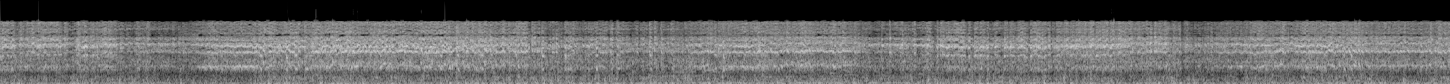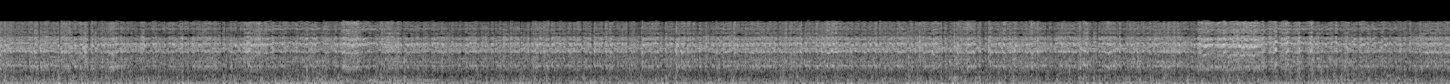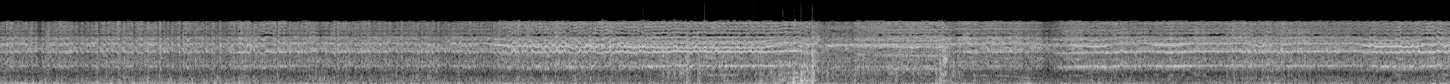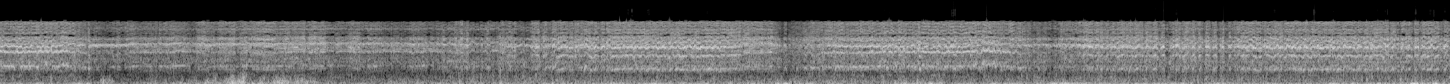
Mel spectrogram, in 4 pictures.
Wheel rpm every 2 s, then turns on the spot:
220, 210, 220, 230, 220, 220, 230, 240, 230, 230, 230, 230, 240, 230, 230, 230, 230, 220, 210, 220, 220, 230, 220, 230, 220, 220, 210, 210, 210.
none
